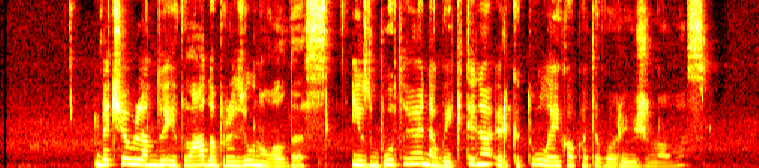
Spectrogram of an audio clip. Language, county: Lithuanian, Panevėžys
